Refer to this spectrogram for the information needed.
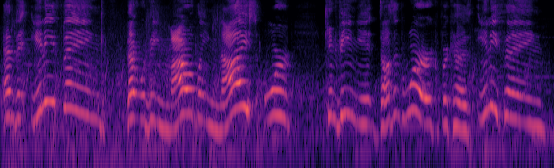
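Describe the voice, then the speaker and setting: High, swooping woman's voice chatting over games. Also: animated, slow pace. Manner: blunt, opinionated. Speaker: co-host of a let's play series. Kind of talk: casual gaming chat.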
